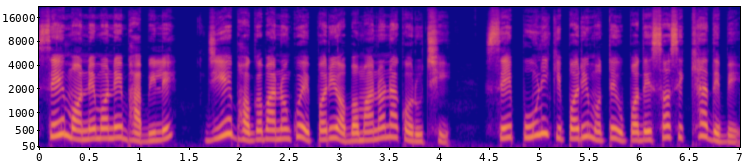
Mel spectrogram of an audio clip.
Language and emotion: Odia, neutral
